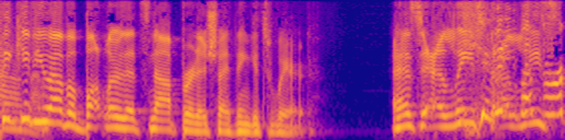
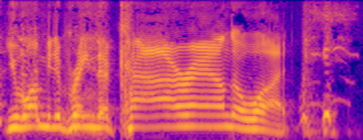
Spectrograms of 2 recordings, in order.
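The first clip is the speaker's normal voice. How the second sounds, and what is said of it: Put-on Long Island accent. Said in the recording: “I want like a Long Island.”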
